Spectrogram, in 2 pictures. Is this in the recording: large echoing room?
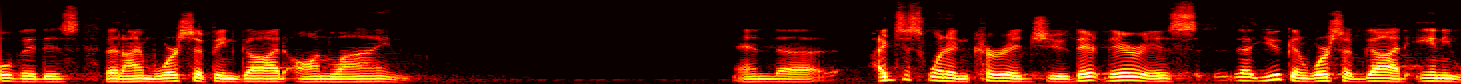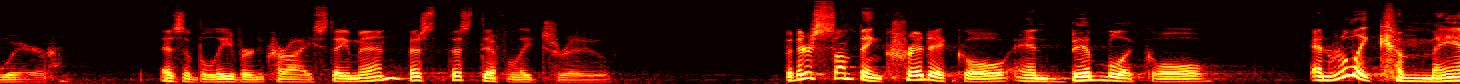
yes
